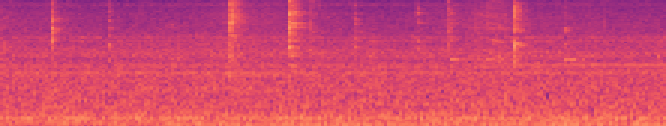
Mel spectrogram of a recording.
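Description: A few faint, light clicks as metal tweezers handle a small copper piece, over a steady low hum.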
